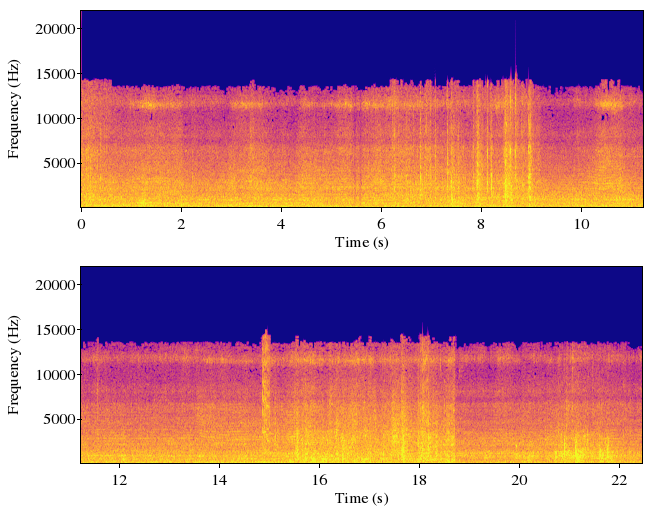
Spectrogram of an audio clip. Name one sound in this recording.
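A diesel tracked excavator engine rumbles.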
